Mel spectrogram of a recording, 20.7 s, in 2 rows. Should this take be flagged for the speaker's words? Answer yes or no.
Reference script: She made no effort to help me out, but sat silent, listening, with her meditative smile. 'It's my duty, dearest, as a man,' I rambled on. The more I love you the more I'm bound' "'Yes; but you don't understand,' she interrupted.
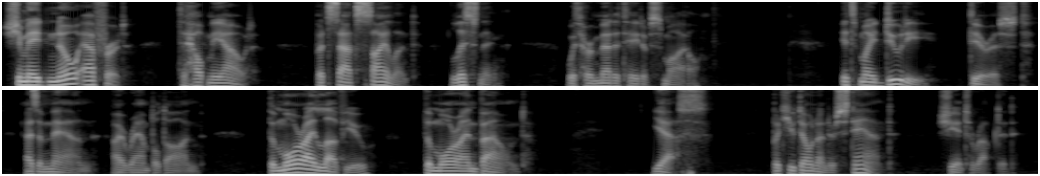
no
